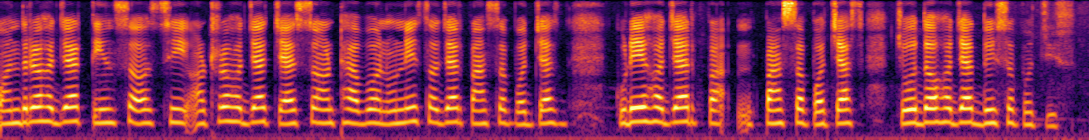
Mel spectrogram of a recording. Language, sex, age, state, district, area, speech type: Odia, female, 18-30, Odisha, Kalahandi, rural, spontaneous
